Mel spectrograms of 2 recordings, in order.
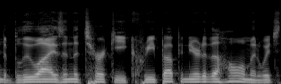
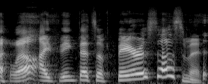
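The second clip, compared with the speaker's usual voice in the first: laughing; 8 semitones higher, 5 dB louder than usual. Real, not acted. Laughs while speaking.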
